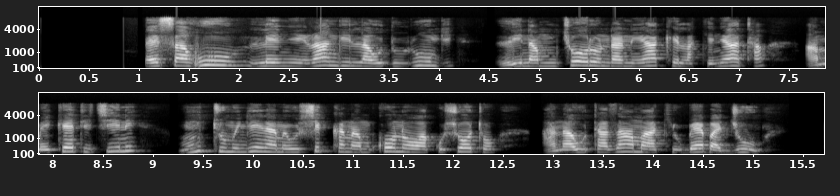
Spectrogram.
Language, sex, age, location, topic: Swahili, male, 18-24, Kisii, finance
